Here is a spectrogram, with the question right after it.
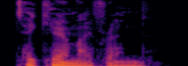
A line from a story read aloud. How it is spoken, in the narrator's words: Nicodemus whispers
